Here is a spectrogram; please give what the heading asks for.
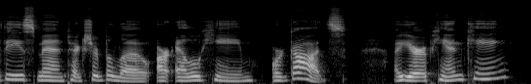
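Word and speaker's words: Elohim: The Hebrew word translated as God in the Hebrew writings is Elohiym. It is pronounced as Elohiym.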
